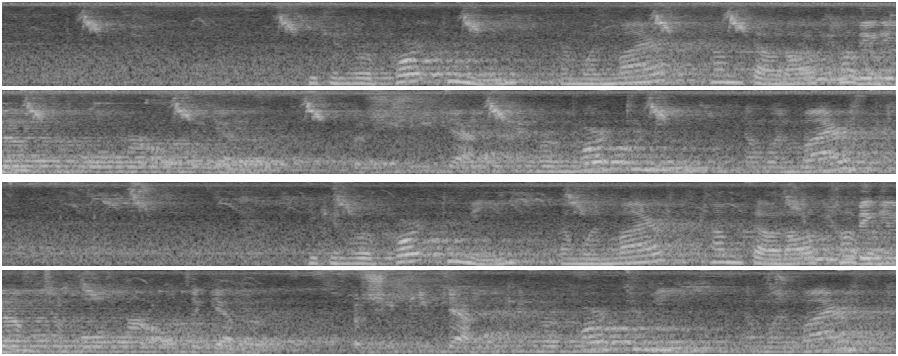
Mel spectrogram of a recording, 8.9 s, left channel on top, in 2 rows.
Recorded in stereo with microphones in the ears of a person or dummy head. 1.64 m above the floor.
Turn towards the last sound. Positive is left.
turn(degrees=10)  # may be behind; listen again after turning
